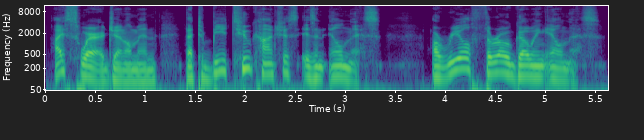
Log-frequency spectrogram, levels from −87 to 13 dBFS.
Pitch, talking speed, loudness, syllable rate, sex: 120 Hz, 160 wpm, -18 LUFS, 4.8 syllables/s, male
